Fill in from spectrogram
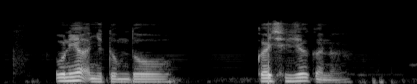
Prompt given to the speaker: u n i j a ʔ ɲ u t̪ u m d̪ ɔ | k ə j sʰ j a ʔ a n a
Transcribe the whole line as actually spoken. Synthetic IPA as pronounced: u n i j a ʔ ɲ u t̪ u m d̪ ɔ | k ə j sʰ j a k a n a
